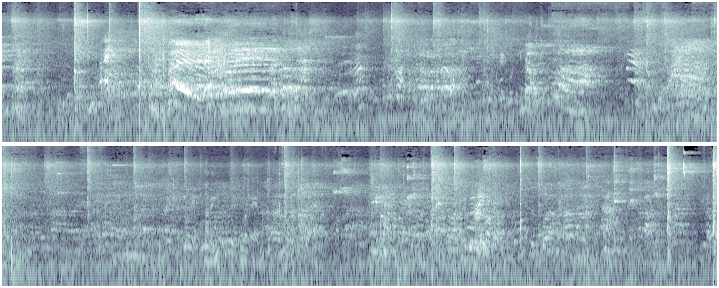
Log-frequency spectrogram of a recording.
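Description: Badminton rackets hit a shuttlecock with sharp smacks in a large echoing hall.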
